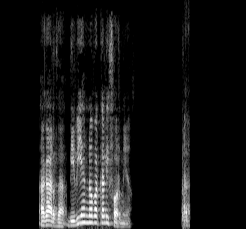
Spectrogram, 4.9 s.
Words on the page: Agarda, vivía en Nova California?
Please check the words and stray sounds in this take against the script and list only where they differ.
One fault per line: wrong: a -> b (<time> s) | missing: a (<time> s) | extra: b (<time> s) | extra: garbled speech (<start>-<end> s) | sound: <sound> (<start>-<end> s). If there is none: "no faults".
sound: laugh (3.6-3.8 s)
